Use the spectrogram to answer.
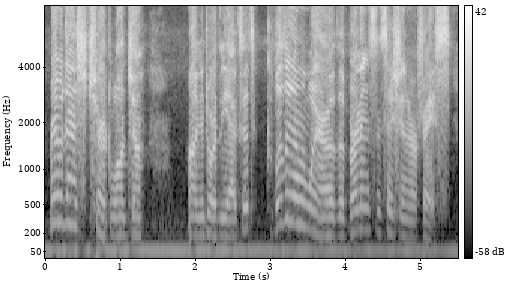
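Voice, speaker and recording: A woman's voice: lowish voice, expressive, brisk, pushed and bright, no echo, rough recording. A woman narrating a story aloud as an amateur reader, often stumbling over words and correcting herself. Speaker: amateur fan fiction reader.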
